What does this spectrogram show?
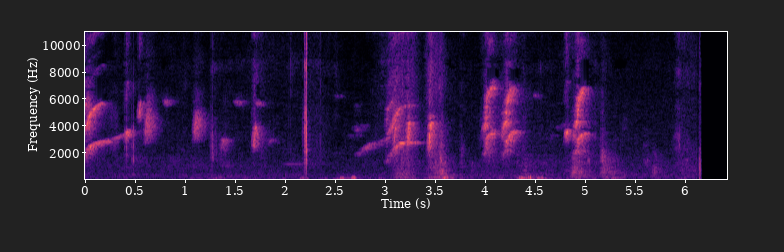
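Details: European goldfinch song from a kept bird: lively twittering bursts of chirps and rising whistles in phrases about one second long, with occasional sharp clicks.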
